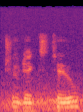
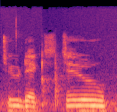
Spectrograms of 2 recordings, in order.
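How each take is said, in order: First: Said in the usual way. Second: "Two Dicks Two" said slower and higher, each word spaced out; slow emphatic repeat. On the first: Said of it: "Two Dicks Two, ask us a question". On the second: Shown as a demonstration. Host repeating the page name for listeners, slow and emphatic. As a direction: drive home "Two Dicks Two", slowly, word by word. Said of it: "Two Dicks Two, if you're interested".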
